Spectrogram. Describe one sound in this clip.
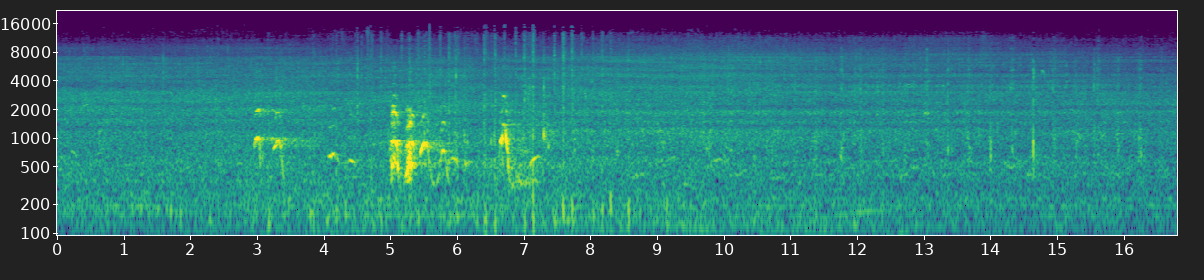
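A horse's hooves thud on soft dirt at a canter.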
